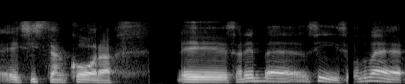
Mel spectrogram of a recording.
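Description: At 3.48 s the call suffers packet loss on an ADPCM call: about 60 ms of audio, a few packets' worth, never arrives and is replaced by silence, so the speech drops into a hard-edged hole that runs to 3.59 s. Because the decoder's adaptive predictor and step size have drifted away from the sender's during the gap, the speech comes back slightly distorted before the decoder resynchronises, over the G.722 wideband link at 64 kbit/s.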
